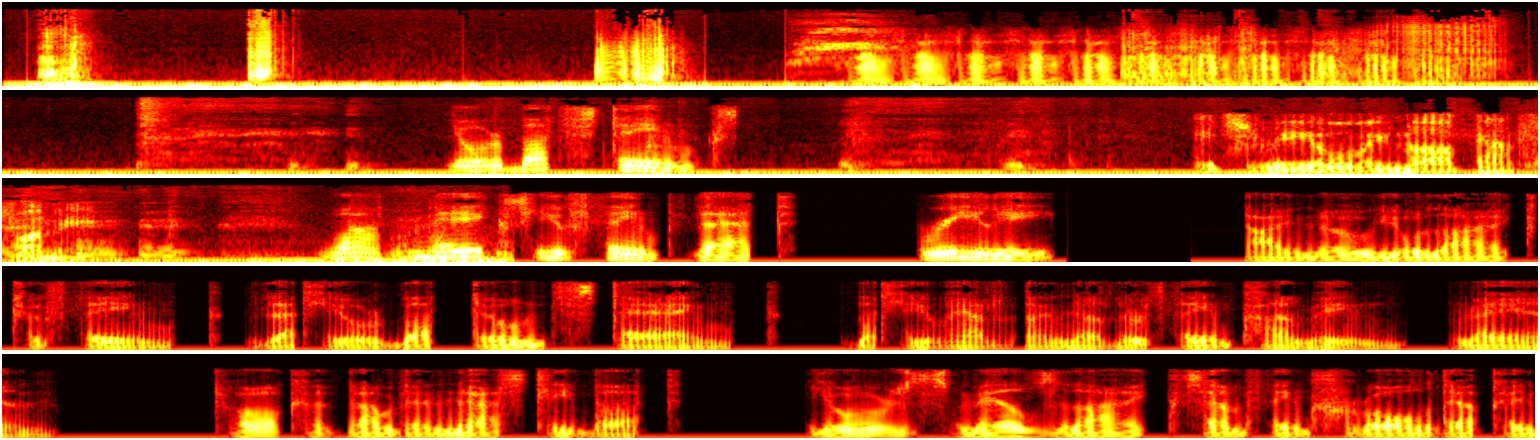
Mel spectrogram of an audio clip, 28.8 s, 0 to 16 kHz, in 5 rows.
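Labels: A loud and powerful farting sound. 0.1 - 0.5
Low, continuous buzzing or humming. 0.1 - 10.3
A small, quick fart. 0.8 - 1.2
A rich and full fart is pressed out. 2.2 - 2.6
A sharp, screeching scream. 2.7 - 3.3
A robotic male voice makes a monotone comment. 3.1 - 5.7
A male voice giggles while exhaling. 6.3 - 7.1
A female-sounding robotic voice speaking monotonously. 7.4 - 8.5
A male voice giggles while exhaling. 8.7 - 10.6
A male robotic voice speaks monotonically. 10.2 - 12.2
A male voice laughing and giggling in the background. 11.3 - 13.7
A female-sounding robotic voice is speaking in English. 12.6 - 15.5
A male-sounding robotic voice is telling a story in a monotone manner. 16.2 - 25.5
A male-sounding robotic voice speaks a sentence in a very monotone manner. 26.1 - 28.8

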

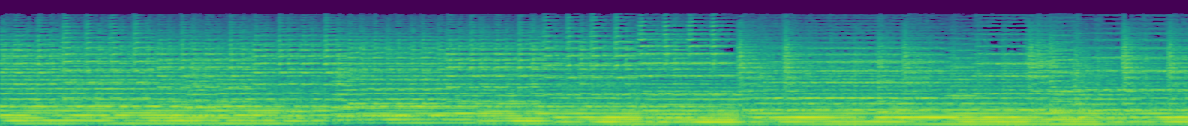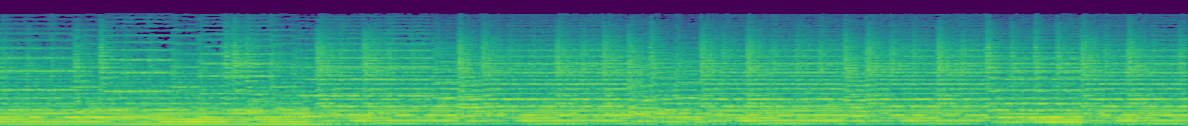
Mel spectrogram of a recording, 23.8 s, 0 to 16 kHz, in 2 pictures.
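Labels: A cinematic classical ensemble performs a rich string arrangement featuring violins, cello, and bass, creating an emotional orchestral sound suitable for a film score intro or outro. 0.0 - 23.8

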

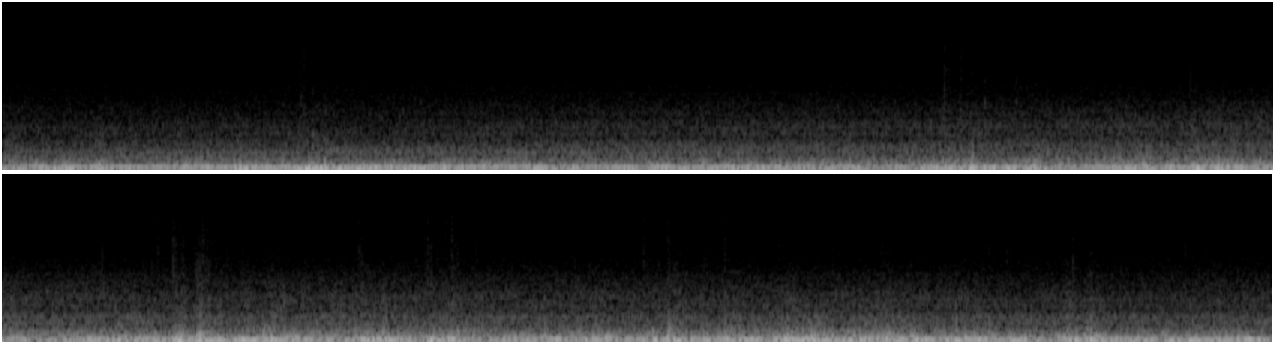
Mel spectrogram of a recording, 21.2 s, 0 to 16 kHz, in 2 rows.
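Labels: Sounds inside a car. 0.0 - 21.2

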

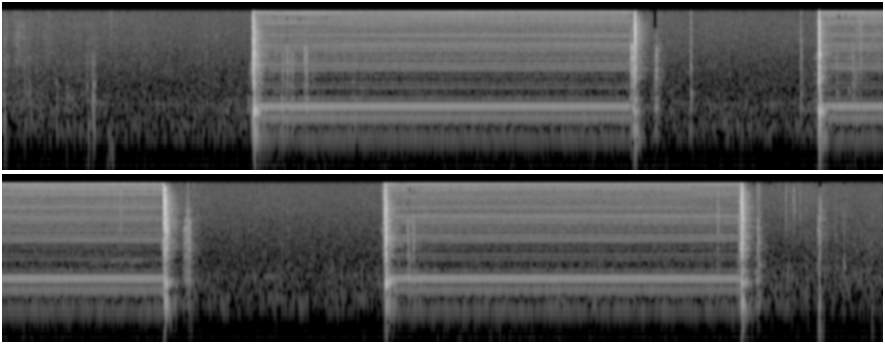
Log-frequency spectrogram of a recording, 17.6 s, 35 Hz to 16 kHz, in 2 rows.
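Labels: A clicking sound is heard once. 2.5 - 2.6
A clicking sound is heard once. 6.3 - 6.4
A clicking sound is heard once. 8.1 - 8.3
A clicking sound is heard once. 10.4 - 10.5
A clicking sound is heard once. 12.6 - 12.7
A clicking sound is heard once. 16.1 - 16.3

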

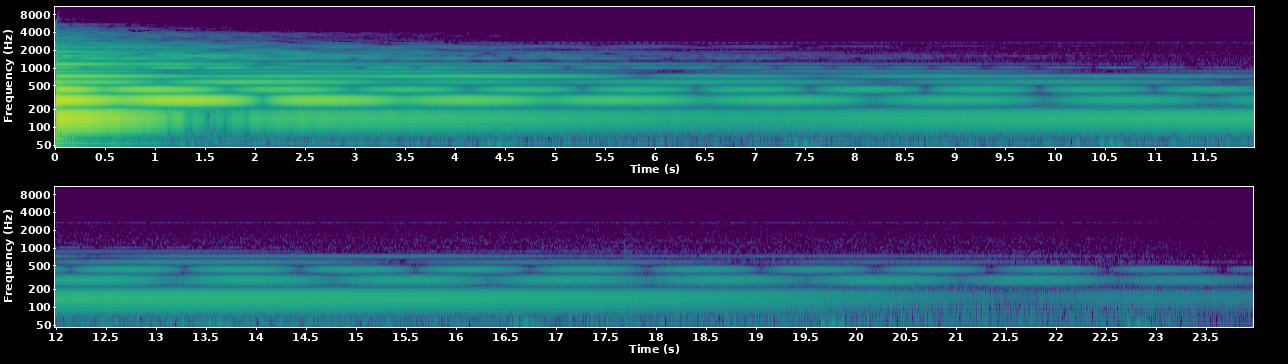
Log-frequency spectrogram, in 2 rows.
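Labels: A single piano note is sustained for a long time. 0.0 - 23.9

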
